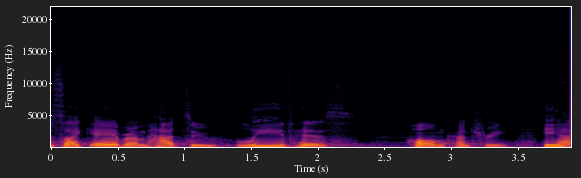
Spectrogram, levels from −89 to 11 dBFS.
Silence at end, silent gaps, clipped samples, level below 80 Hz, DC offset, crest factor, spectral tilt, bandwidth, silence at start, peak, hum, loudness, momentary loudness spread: 0 s; none; under 0.1%; -70 dBFS; under 0.1%; 18 dB; -11 dB/octave; 4.2 kHz; 0 s; -6 dBFS; none; -24 LUFS; 12 LU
